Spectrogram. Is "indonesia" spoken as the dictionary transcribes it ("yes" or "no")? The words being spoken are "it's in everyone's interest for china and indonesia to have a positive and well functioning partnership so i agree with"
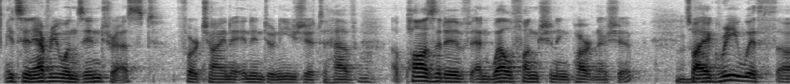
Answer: yes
